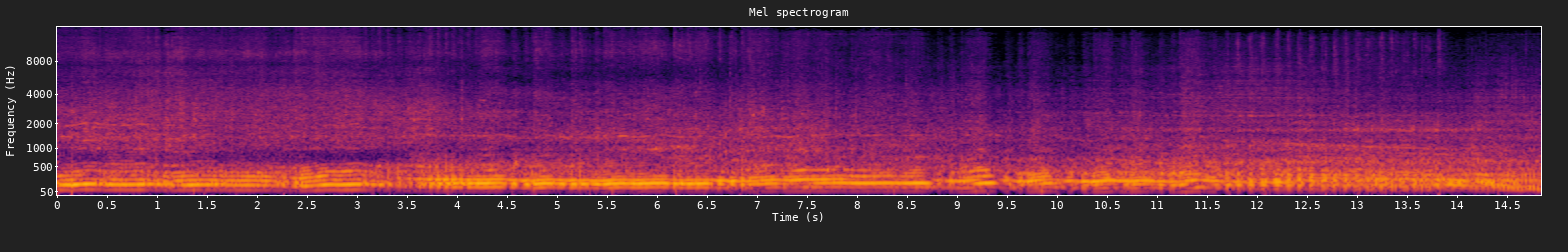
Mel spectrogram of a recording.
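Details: Yamaha Bravo 250 two-stroke snowmobile with Keegan carburetor, after cleaning the carb (previously bogged once warm): revs climb smoothly from idle and hold a crisp, even pitch without stumbling or bogging; engine pulls cleanly.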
